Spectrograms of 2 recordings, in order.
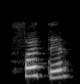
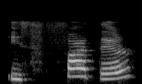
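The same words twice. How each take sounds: First: "fatter" punched high and loud, both syllables even; fatter stressed high and loud. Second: "is fatter" drawn out very slowly, stress on "fatter"; slow, stretched "fatter". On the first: Teacher showing the comparative to the class, high and loud on "fatter". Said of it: "Si fat es gordo". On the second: Teacher reading the example sentence to the class, slowly on "fatter". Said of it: "Y la oración aquí me dice". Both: Shown as a demonstration.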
